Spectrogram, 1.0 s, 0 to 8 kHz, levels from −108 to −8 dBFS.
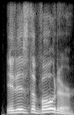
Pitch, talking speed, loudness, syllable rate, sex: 165 Hz, 245 wpm, -14 LUFS, 6.0 syllables/s, male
